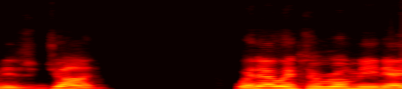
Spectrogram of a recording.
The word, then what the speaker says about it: John: But when you come to English, the J becomes, you sound the J. So instead of Jan, you have John.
